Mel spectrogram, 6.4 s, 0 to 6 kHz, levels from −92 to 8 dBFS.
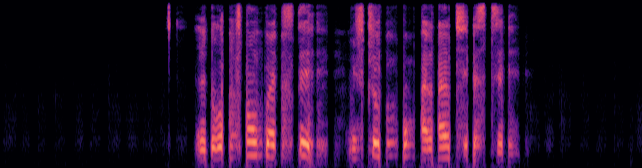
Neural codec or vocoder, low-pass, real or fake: codec, 16 kHz, 8 kbps, FreqCodec, smaller model; 5.4 kHz; fake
